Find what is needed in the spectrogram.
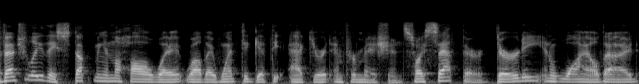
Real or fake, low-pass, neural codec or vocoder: real; 7.2 kHz; none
